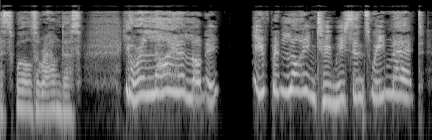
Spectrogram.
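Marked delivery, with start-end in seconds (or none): 1.5-5.3 high-pitched tearful accusation; furious sob. A narrator's reading. Woman calls the man a liar, furiously sobbing. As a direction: hurl it through furious tears. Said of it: "in a furious sob".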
